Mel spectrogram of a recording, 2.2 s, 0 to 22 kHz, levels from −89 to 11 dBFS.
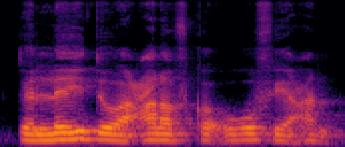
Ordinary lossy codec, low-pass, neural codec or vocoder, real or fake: none; none; vocoder, 44.1 kHz, 128 mel bands every 512 samples, BigVGAN v2; fake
